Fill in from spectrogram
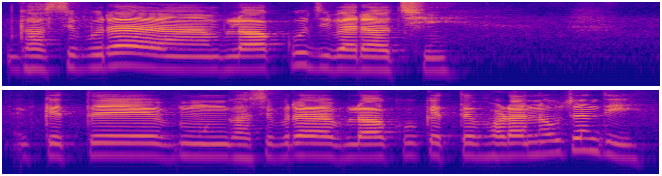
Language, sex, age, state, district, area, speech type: Odia, female, 30-45, Odisha, Kendujhar, urban, spontaneous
